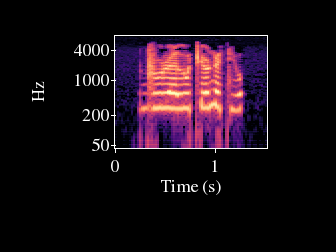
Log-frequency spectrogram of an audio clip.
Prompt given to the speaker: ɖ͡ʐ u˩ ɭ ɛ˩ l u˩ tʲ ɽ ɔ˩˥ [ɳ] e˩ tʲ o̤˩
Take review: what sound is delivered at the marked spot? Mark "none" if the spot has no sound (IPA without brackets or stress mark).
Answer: ɳ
